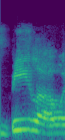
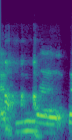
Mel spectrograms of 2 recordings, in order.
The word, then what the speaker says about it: Belau: Yeah, it's Belau, and we always say, look out Belau. – Oh, Doni Belau. – Yeah, Belau.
